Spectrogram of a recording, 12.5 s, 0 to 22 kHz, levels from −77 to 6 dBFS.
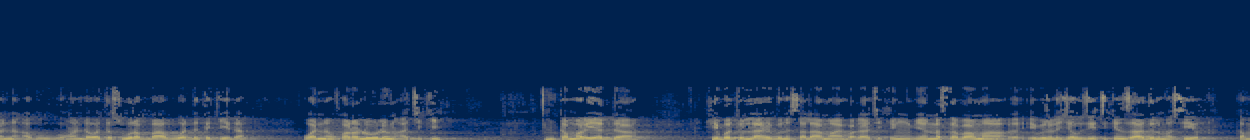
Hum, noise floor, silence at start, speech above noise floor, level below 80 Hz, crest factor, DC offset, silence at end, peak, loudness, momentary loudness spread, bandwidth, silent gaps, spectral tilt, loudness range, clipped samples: none; -49 dBFS; 0 s; 29 dB; -58 dBFS; 16 dB; under 0.1%; 0 s; -4 dBFS; -20 LUFS; 10 LU; 8.8 kHz; none; -5 dB/octave; 2 LU; under 0.1%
